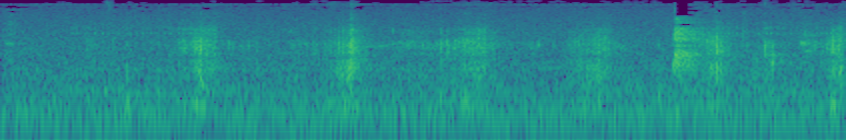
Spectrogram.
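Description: A person chewing a mouthful of chopped salad, with crisp crunches coming every half second or so. The sharpest crunch falls about three and a half seconds in.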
